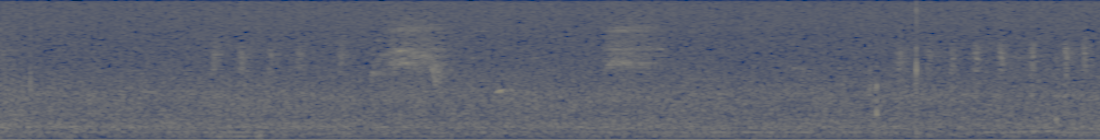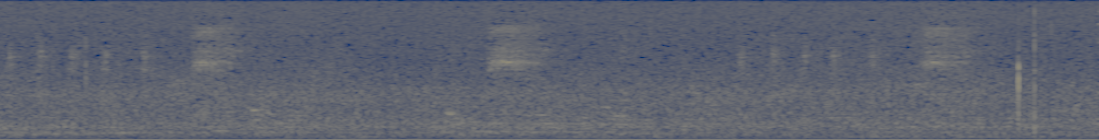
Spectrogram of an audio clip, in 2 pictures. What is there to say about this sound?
Grumpy Squirrel
A grey squirrel shouting at one of my cats. I'll try and get a better recording...
angry, gray-squirrel, grey-squirrel, grumpy, rodent, shouting, squirrel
